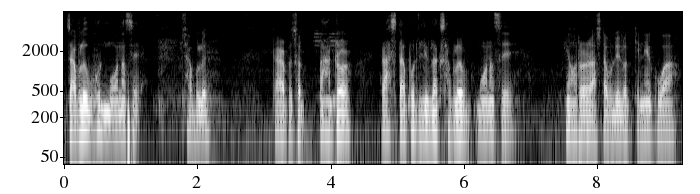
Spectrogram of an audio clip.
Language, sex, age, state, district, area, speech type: Assamese, male, 30-45, Assam, Nagaon, rural, spontaneous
